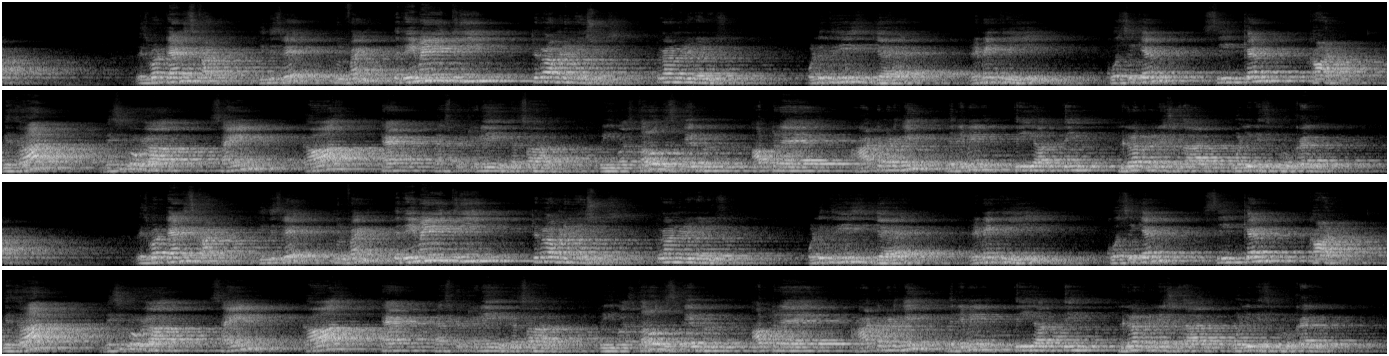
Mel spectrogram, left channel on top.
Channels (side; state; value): both; normal; correlation 0.62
